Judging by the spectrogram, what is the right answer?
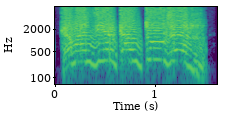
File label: voice message commander contused, crew tanks russian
